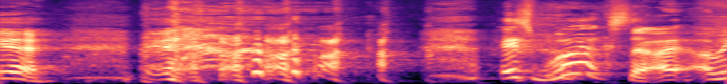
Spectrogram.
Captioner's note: both laugh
